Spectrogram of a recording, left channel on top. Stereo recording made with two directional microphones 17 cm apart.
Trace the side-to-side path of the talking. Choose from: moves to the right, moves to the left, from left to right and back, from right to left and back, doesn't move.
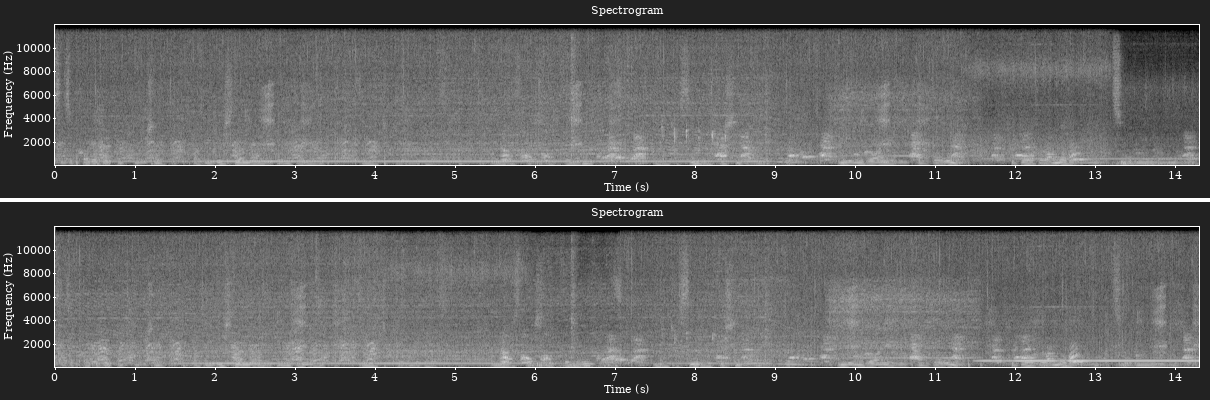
from left to right and back.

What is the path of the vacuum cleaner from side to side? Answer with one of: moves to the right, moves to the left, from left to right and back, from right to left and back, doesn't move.
from right to left and back.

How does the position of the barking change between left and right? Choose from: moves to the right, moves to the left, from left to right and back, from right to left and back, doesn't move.
from right to left and back.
